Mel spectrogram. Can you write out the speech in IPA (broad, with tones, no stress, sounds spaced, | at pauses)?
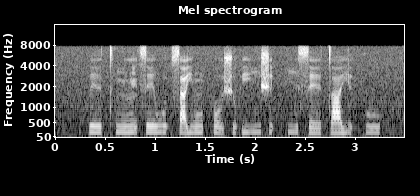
p e˦ ɪ̯ tʰ ĩ˦ l ĩ˦˨ s e˦ w ʊ˦ ʔ s ä̰˦˨ j ũ˦ h o̰˦˨ ʊ̯ ʃ ʊ˦ ʔ j i˦ ʃ ɪ˦ ʔ k i˦ s e˨ ɪ̯ t ä˦ j ɪ˦ ʔ k u˦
